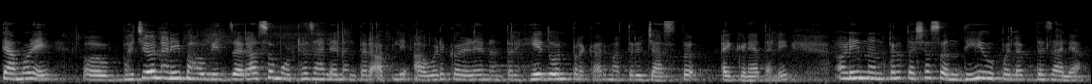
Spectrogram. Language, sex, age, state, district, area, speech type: Marathi, female, 60+, Maharashtra, Pune, urban, spontaneous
